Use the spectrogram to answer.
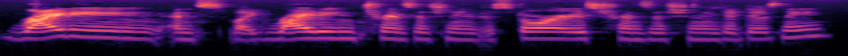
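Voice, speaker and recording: A woman's voice: mid-range voice, steady tone, brisk. A woman hosting a casual podcast chat, often chiming in with agreement and laughing along. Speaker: podcast host. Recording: slightly dull lo-fi audio.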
